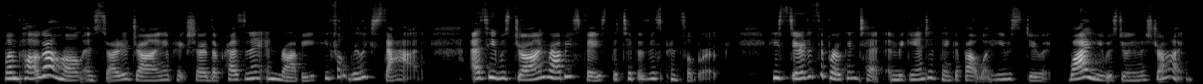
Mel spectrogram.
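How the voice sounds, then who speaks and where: A woman's voice: fairly high pitch, brisk. A woman reading a children's story aloud expressively, now and then stumbling and correcting herself. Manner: animated, with stumbles and self-corrections.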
